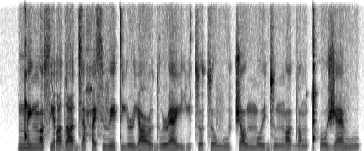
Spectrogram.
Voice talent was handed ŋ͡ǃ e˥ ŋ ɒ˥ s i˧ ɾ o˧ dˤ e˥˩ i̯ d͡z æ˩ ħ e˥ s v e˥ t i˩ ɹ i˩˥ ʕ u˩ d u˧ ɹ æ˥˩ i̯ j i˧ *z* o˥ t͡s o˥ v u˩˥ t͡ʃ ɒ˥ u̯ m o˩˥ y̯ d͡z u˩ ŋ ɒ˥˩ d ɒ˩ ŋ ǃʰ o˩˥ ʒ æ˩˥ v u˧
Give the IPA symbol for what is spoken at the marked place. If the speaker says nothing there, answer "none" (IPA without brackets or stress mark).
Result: t͡s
